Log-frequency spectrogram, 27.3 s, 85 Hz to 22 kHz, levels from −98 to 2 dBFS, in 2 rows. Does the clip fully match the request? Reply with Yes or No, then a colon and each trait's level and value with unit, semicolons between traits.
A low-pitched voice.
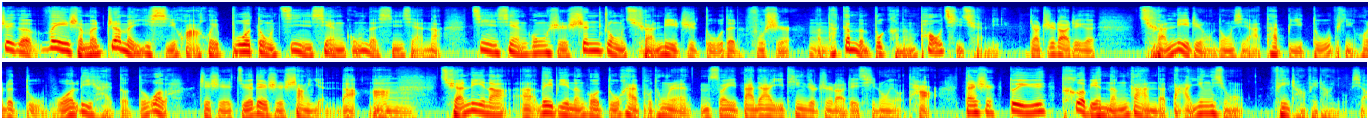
Yes: low, 120 Hz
